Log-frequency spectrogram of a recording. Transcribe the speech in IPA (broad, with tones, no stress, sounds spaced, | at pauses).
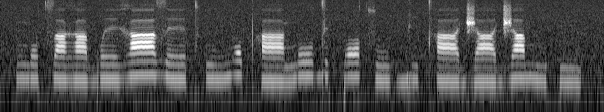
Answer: ŋ o˨ t͡s a˨ ɣ a˨ ɡʷ eː˨ ɣ aː˦ z eː˨ tʰ u˨ ɲ ɔ˦ pʰ aː˨ ŋ oː˦ d ɪ˦ ɡ͡b ɔ˦ t͡s uː˨ ɡ͡b i˨ tʰ aː˨ d͡ʒ aː˨ d͡ʒ a˦ m i˨ h ĩ˨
